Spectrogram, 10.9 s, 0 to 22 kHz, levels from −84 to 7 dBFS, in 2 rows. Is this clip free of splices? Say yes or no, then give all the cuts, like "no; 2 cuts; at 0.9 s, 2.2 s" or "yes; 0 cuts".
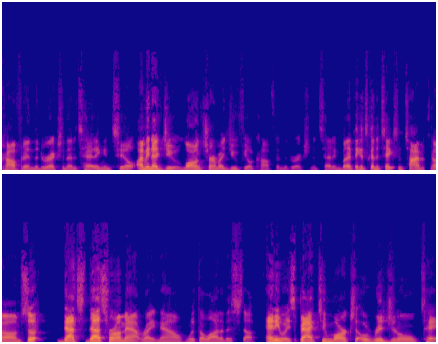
no; 2 cuts; at 5.3 s, 8.6 s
